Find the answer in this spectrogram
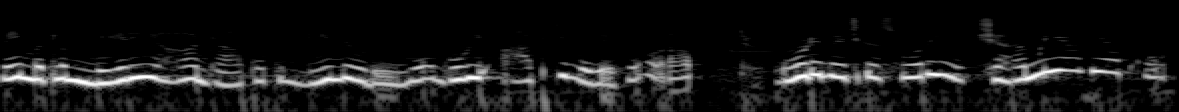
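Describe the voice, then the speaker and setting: A woman voicing an angry young woman who scolds her partner in rapid, indignant bursts. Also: high voice, mellow, lo-fi sound, soft background music, pitched above the performer's own voice, lightly acted. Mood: scolding.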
